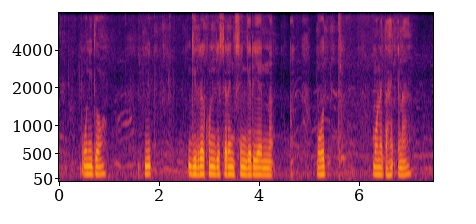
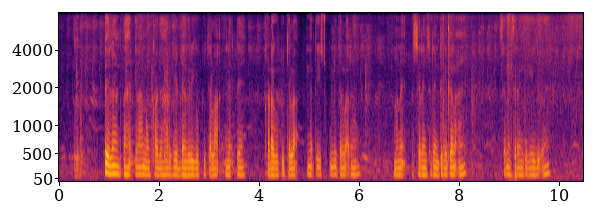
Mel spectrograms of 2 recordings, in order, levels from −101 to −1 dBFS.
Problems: none marked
